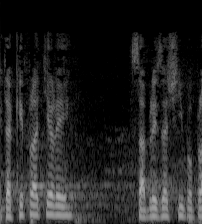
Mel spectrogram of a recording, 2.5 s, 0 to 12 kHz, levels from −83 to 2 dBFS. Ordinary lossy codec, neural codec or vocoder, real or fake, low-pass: MP3, 32 kbps; none; real; 7.2 kHz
